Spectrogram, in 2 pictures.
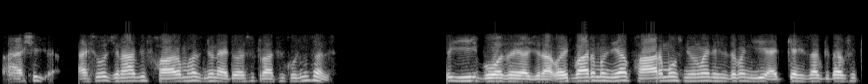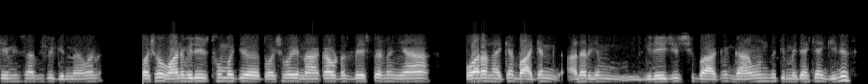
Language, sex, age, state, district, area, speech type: Kashmiri, male, 30-45, Jammu and Kashmir, Kulgam, urban, conversation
